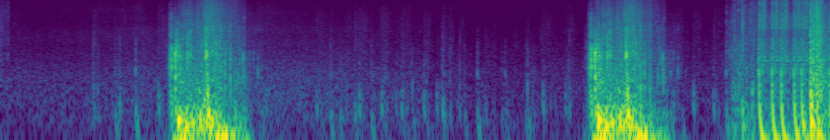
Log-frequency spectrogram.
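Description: A smoke grenade bursts with a loud whoosh.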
